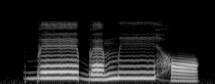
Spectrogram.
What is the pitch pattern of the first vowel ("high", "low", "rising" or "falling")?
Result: high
